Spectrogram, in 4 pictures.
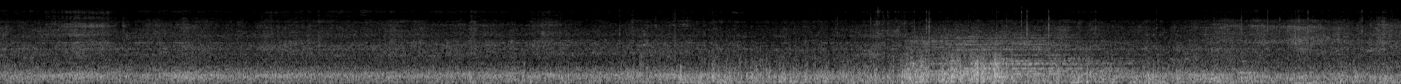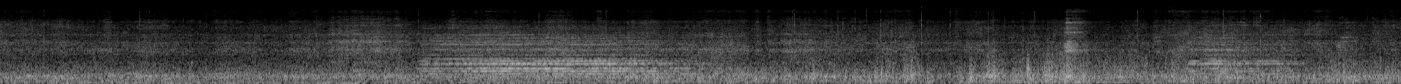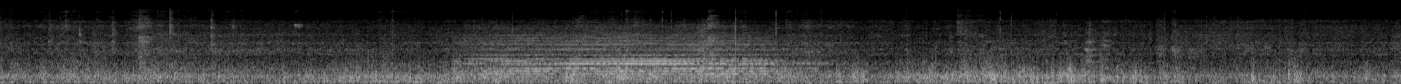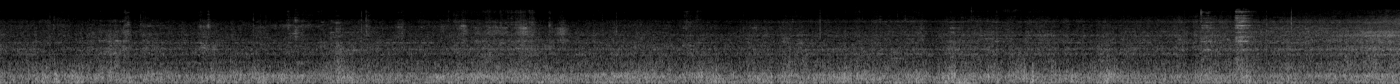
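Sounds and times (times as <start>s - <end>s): freight train rumbling past: 0.0s - 56.0s
train horn: 8.8s - 12.8s, 17.6s - 23.2s, 24.4s - 27.6s, 32.4s - 36.9s.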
